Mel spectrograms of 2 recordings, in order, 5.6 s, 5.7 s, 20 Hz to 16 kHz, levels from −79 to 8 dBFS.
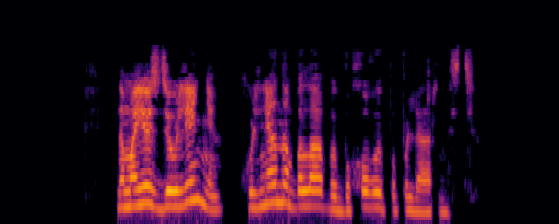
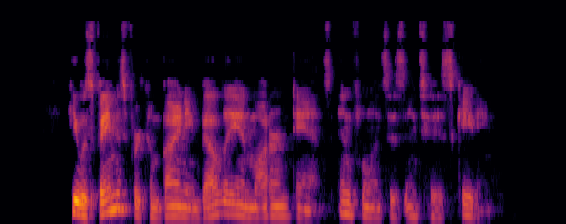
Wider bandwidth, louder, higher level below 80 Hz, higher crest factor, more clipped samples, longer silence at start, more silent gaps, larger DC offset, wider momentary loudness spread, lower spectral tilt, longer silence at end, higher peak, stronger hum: second, 7.8 kHz vs 11.5 kHz; first, -18 LUFS vs -26 LUFS; about the same, -66 dBFS vs -66 dBFS; about the same, 18 dB vs 22 dB; neither; first, 1.2 s vs 0.7 s; first, 2.25-2.41 s vs none; neither; first, 19 LU vs 13 LU; about the same, -4 dB/octave vs -4.5 dB/octave; about the same, 0.9 s vs 0.8 s; first, -2 dBFS vs -6 dBFS; neither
